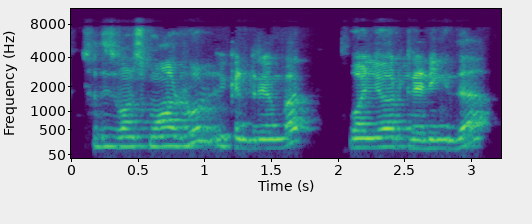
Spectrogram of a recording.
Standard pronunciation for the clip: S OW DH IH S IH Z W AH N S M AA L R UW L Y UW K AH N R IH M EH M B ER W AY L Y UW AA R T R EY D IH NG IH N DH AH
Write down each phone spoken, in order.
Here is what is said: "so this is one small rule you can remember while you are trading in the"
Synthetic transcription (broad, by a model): S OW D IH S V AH N S M AA L R UW L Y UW K AH N R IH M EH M B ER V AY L Y UW AA R T R EY D IH NG IH N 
